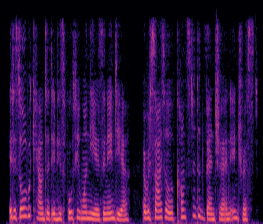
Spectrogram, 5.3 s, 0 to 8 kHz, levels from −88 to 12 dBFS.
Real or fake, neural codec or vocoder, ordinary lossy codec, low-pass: real; none; AAC, 48 kbps; 7.2 kHz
